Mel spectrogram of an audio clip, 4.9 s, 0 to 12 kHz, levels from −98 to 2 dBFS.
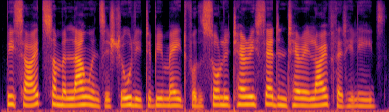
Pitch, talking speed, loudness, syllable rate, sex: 215 Hz, 195 wpm, -19 LUFS, 6.2 syllables/s, female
